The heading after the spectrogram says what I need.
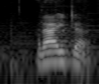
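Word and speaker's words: writer: এই যে ডব্লিউ এর পরে আর আই থাকলে ডব্লিউ এর উচ্চারণ হয় না। যেমন right, রাইটার, return, রাইটেবলি, right headed, রিট, রাইট down.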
